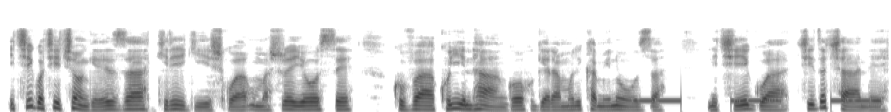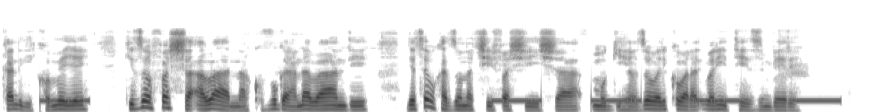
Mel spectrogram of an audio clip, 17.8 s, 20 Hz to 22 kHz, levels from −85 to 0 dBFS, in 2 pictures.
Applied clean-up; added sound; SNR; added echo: neural mask model RNNoise.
